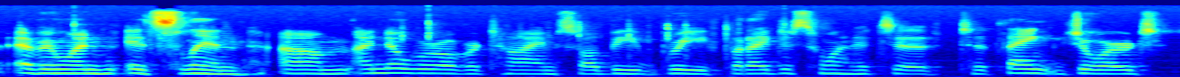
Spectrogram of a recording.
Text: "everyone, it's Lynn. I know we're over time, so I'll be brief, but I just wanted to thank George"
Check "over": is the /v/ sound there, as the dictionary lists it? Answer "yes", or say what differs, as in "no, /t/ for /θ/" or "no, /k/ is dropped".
yes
